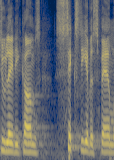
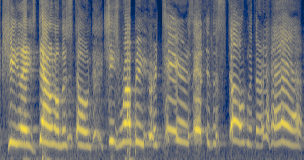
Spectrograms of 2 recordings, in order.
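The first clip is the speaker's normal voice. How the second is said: crying; 13 semitones higher, 7 dB louder, much slower than usual. Acted. Narrator overcome, retelling the lament.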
